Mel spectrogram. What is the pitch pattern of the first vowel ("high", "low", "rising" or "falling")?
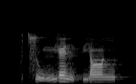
low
